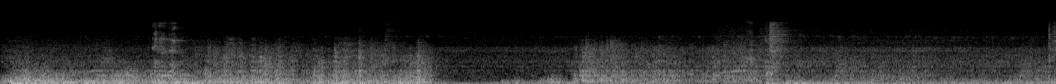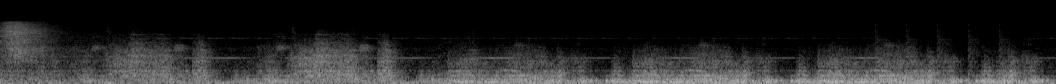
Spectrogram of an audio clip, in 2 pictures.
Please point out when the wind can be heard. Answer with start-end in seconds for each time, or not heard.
0.0-21.0.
